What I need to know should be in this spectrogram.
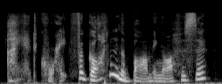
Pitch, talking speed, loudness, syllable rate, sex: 200 Hz, 190 wpm, -20 LUFS, 6.7 syllables/s, female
